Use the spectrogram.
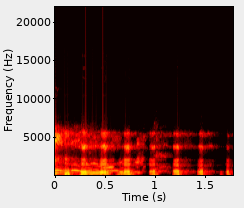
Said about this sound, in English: You know when I'm like 70 and I get that one cough and I'm like, yeah, it's time.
